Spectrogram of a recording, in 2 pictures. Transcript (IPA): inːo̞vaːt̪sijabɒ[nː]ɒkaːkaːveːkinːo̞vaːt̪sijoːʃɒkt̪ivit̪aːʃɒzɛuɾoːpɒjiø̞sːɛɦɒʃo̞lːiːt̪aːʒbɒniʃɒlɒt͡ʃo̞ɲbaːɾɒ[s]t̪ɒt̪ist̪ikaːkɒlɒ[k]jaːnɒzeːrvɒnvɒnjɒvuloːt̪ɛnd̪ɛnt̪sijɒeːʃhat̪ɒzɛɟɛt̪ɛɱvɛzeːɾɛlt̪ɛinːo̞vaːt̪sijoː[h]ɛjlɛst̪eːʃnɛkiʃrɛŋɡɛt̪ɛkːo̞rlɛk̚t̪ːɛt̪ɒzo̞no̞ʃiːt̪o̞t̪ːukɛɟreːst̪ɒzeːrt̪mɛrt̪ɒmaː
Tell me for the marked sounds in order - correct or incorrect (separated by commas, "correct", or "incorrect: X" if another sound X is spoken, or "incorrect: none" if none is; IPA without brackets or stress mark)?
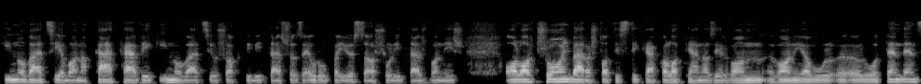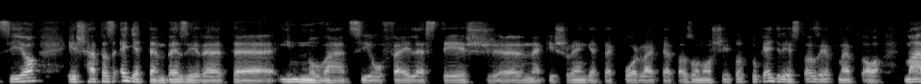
incorrect: n, incorrect: ʃ, incorrect: p, incorrect: f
